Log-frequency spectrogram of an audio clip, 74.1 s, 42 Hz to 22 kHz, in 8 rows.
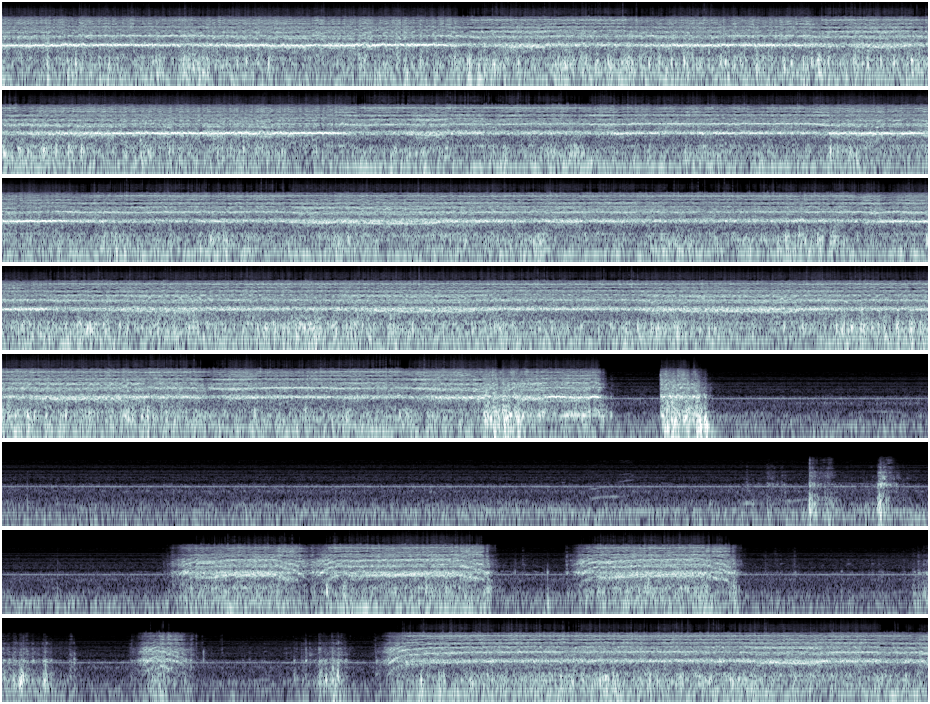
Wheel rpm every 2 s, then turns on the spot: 230, 210, 220, 220, 210, 210, 220, 230, 220, 220, 220, 220, 230, 230, 220, 220, 230, 220, 220, 220, 220, 90, 0, 0, 0, 0, 0, 0, 40, 160, 80, 70, 10, 20, 110, 230, 220.
62-68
